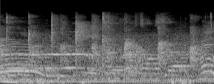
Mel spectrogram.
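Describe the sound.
An audience applauds with a steady, dense patter of clapping, mixed with cheering voices and a few high whistles, loud throughout the short burst.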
